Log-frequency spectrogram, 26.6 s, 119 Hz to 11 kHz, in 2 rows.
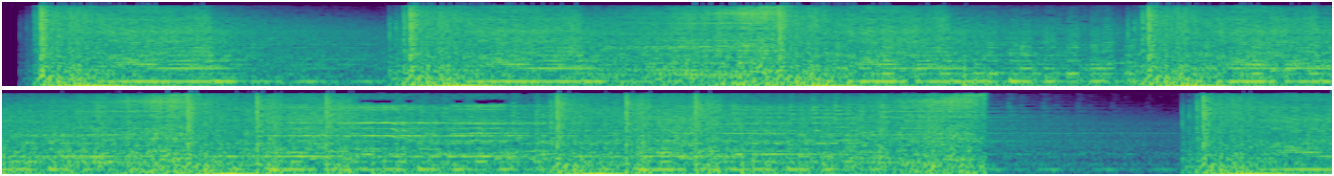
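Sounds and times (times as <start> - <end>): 
short dynamic trailer ident: 0.2 - 26.5.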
